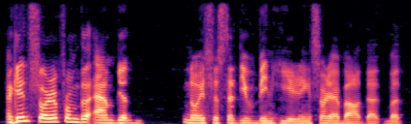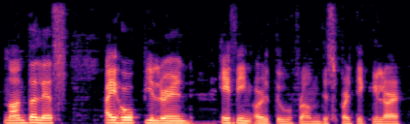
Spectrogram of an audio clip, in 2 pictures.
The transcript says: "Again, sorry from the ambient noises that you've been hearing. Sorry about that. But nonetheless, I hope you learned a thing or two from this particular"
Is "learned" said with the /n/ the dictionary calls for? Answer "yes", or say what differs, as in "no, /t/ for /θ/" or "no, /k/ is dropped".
yes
